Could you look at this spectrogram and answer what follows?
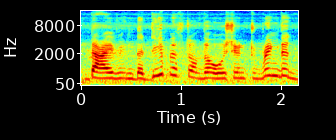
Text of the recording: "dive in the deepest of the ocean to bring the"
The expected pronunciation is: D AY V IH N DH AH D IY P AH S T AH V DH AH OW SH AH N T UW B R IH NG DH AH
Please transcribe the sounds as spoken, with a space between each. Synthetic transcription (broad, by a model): D AY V IH N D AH D IY P AH S T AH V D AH OW SH AH N T UW B R IH NG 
